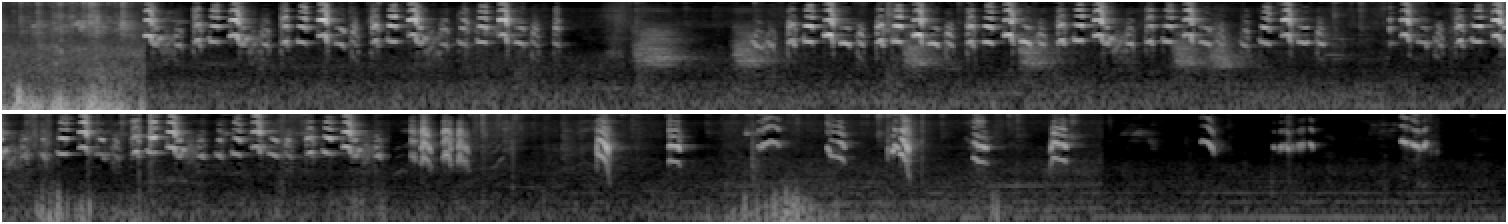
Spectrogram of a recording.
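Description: Birds chirping: quick runs of high, repeated chirps for most of the first twenty seconds, thinning to scattered single chirps after that. A short burst of low rumbling noise opens the stretch.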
